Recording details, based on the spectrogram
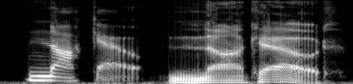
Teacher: We never pronounce the K, it is simply knock.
